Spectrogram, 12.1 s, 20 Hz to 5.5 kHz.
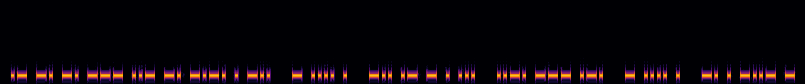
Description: Morse code, heard as a keyed tone, about 25 wpm, 600 Hz. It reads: ANNOUNCED THE DATES FOR THE NEXT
